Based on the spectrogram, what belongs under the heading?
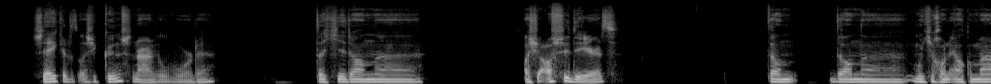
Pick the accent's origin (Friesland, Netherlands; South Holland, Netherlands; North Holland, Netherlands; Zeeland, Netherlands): North Holland, Netherlands; Bloemendaal; Dus dan zeg ik niet zo snel dat ik uit Bloemendaal kom, denk ik.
